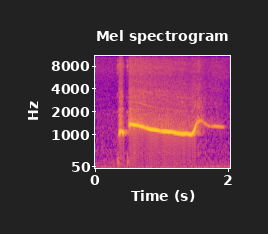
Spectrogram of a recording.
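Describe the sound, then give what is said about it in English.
A low human whistle imitating a bird call: a quick chirp, then one long steady tone that sinks slightly before flicking upward at the end. It is clear and alone over a faint background. “He gave a call like the low whistle of a bird,”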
